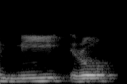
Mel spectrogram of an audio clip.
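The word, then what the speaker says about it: نيرو: तो उसको बोलते हैं सिंधी में नीरो। नी, नून और ये जेर के प्रोनाउंसिएशन के साथ मिले हुए, नी, रे और वाव जबर के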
